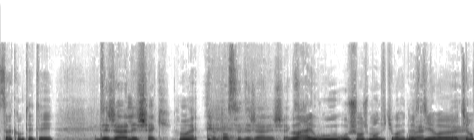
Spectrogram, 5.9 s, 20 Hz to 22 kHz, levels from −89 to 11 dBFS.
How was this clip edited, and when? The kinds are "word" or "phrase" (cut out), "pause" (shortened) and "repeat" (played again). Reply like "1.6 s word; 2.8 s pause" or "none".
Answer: 1.1 s pause; 4.8 s word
